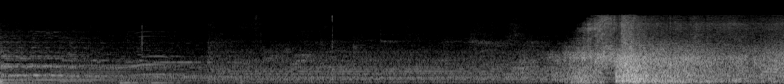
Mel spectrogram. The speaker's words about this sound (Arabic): في قصف، القصف قريب، القصف قريب يما.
